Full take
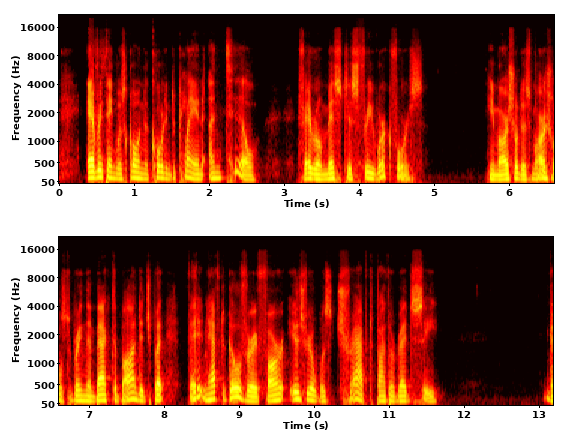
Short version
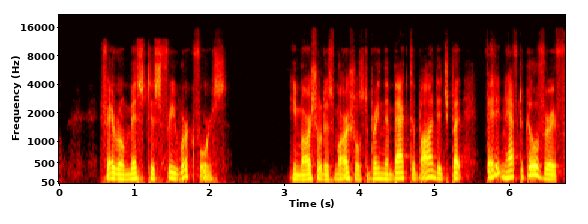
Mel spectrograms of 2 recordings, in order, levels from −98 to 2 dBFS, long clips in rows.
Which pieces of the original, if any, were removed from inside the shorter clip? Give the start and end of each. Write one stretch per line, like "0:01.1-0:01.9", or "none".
none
